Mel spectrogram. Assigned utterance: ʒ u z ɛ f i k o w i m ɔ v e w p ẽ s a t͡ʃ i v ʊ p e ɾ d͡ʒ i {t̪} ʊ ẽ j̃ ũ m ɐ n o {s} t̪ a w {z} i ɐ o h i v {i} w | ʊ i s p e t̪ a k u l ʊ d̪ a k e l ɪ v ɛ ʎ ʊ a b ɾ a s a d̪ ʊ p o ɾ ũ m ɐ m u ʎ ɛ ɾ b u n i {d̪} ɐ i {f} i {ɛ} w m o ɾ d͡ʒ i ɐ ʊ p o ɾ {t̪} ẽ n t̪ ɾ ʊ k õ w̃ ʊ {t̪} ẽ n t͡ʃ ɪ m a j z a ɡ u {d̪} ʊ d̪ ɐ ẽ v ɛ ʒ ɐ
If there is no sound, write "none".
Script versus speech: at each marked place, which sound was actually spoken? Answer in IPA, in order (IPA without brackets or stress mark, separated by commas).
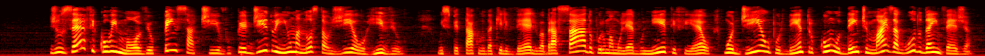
d̪, s, ʒ, e, t̪, f, ɛ, d̪, d̪, d̪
